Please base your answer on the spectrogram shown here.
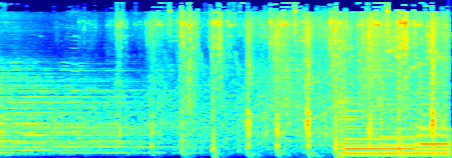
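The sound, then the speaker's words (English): Appaloosa horse hooves clip-clop as the horse is ridden into a frontier settlement in Wyoming Territory. A few sharp, evenly spaced hoofbeats sound over a steady tonal musical background that swells louder near the end. “Hatred filled the heart of the young man who rode a big Appaloosa into the settlement of Buffalo Flat, Wyoming Territory, at the southern end of its main street.”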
